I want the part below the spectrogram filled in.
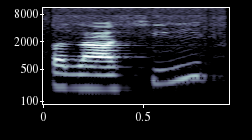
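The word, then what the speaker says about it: Palashi: Plassey is an anglicized pronunciation of Palachi, and the place derived its name from the palash.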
